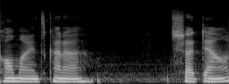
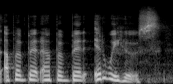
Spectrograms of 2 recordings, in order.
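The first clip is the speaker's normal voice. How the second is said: higher, light Scottish hoose; Scottish accent; 5 semitones higher than usual. Retold or imitated. Recalling how she misheard the rhyme as a child, in a light Scottish accent. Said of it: "I thought it was".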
